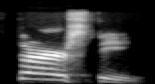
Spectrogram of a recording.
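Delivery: "Thirsty" with the opening TH stressed; emphasized TH. Shown as a demonstration. Teacher reminds learners of the T H, emphatic pronunciation. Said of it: "Remember the T H".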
